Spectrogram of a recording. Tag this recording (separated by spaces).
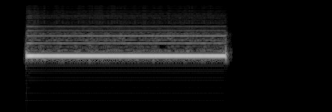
phone telephone mobile busy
